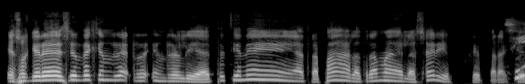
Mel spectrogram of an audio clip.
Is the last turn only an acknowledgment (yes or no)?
no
